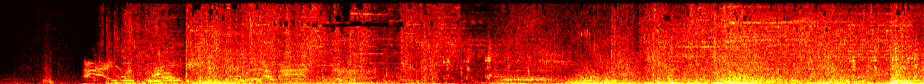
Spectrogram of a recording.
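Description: Magic spells blast and crackle in a fierce fight.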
